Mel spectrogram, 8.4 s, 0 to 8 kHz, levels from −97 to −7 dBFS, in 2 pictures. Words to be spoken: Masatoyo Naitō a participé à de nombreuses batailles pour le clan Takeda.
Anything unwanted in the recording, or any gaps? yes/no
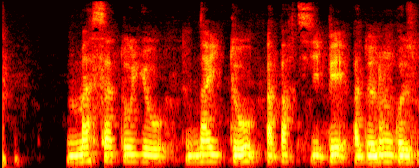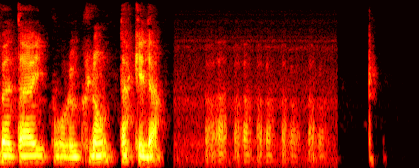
yes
